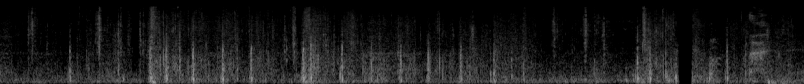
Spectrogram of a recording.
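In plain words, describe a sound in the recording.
Footsteps crunch through snow at a steady pace.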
